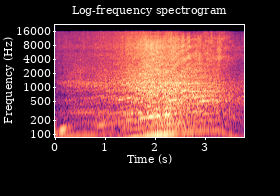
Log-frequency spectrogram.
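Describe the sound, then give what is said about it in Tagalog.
A large truck roars past on a busy road with many passing vehicles, its deep engine rumble and rushing road noise swelling to a peak midway, then easing off. No one speaks. “Isang malaking truck ang halos”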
